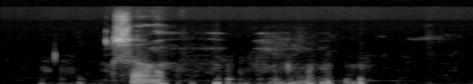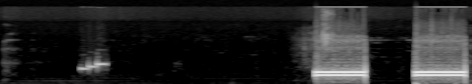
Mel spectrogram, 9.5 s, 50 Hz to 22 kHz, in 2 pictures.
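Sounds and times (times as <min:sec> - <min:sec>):
speech: 0:01.2 - 0:01.8
telephone busy signal beeps: 0:07.9 - 0:09.4.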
